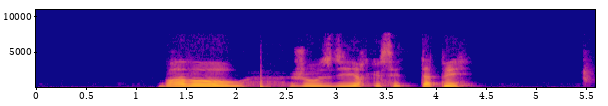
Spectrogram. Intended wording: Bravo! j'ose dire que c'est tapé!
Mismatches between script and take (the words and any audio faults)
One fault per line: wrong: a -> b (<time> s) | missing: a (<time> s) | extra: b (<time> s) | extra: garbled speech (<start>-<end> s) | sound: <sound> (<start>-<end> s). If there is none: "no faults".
sound: laugh (2.2-2.4 s)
